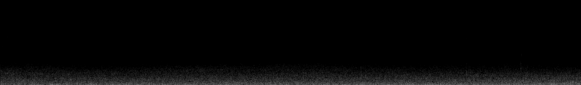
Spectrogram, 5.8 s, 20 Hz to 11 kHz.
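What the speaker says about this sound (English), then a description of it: "And up it goes. KLM flight 787 to Sint Maarten, A330 300." A KLM Airbus A330-300 takes off at Amsterdam Schiphol, its jet engines a faint, distant, steady low roar throughout with no voices.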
